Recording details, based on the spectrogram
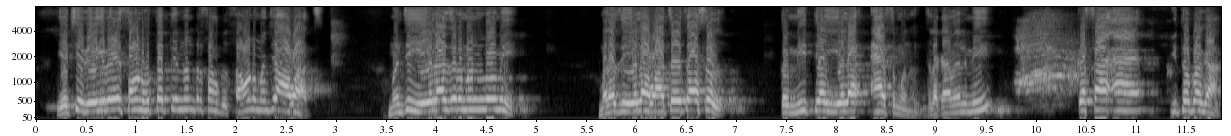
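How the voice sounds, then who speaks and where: A male teacher, taking a class through a lesson, asking questions and chanting letters aloud. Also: very high-pitched. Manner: call-and-response questioning of pupils.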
